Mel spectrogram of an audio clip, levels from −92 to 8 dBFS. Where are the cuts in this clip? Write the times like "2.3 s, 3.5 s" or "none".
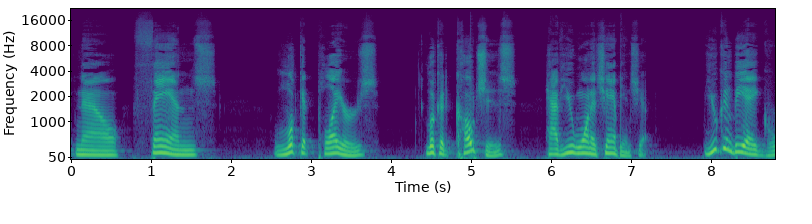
5.7 s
